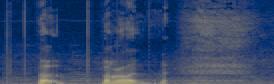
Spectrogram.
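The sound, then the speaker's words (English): A loud sneeze: a quick voiced catch of breath, then a forceful burst that trails off into a soft, breathy hiss. Nobody speaks. “excuse me. Bless you.”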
